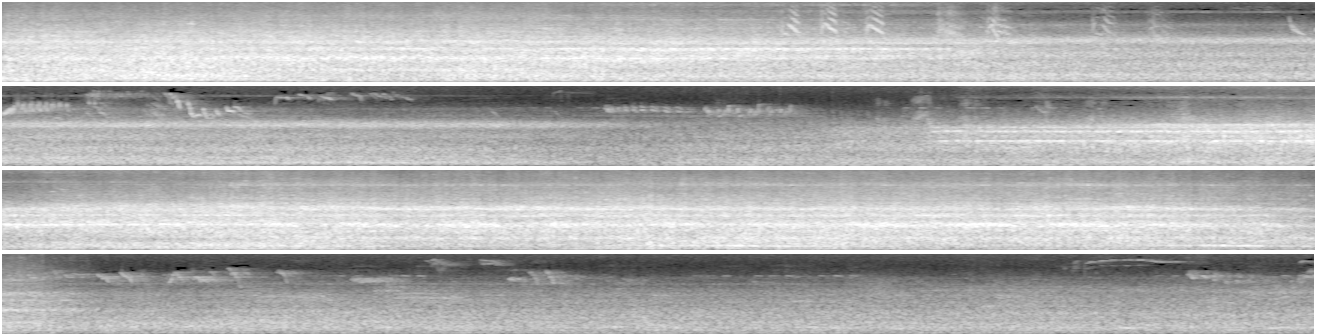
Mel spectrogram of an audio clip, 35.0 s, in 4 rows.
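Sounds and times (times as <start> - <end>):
train whine: 0.0 - 27.4
wheels rushing on rail: 0.0 - 27.4
train passing at speed: 0.0 - 35.0.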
